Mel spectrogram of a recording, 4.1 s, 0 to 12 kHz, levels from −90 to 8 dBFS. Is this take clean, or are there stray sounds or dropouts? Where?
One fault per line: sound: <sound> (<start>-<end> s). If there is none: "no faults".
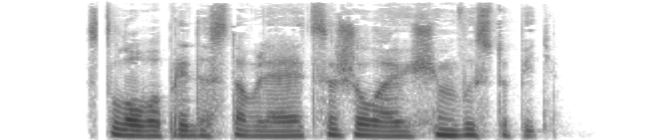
sound: dropout (0.6-0.7 s)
